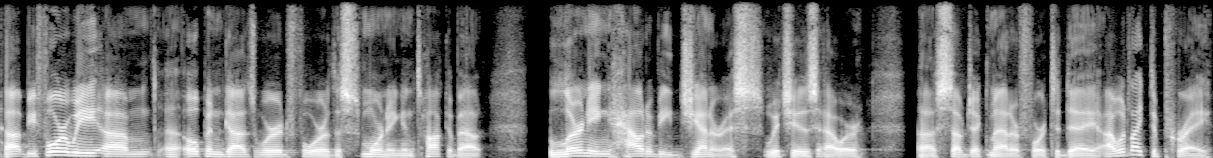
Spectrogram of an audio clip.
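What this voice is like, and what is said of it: Sounds sick. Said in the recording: “Many of us are not feeling well. You can probably hear it in my voice. ... been sick or getting over it”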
